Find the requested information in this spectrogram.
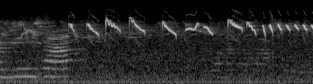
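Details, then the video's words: Oriental white-eye master song for training young birds: a short wavering harmonic whine, then high, slurred falling chirps that speed into a tight run of rapid repeated notes, with a low hum beneath. "Pleci Bakalan Nembak Pake masteran ini!!!"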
